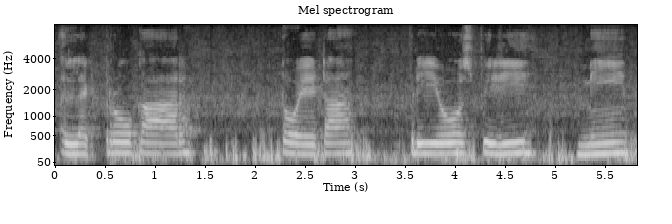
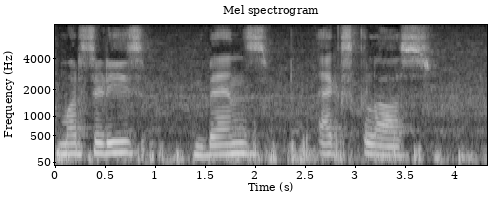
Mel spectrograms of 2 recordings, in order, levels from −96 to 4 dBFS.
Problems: none marked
